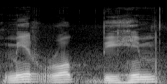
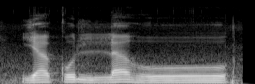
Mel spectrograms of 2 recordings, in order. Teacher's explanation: یہ ساری لائن بغیر گنہ کے پڑھیں گے، ادغام بغیر گنہ، کیونکہ را اور لام میں بغیر گنہ کے پڑھتے ہیں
